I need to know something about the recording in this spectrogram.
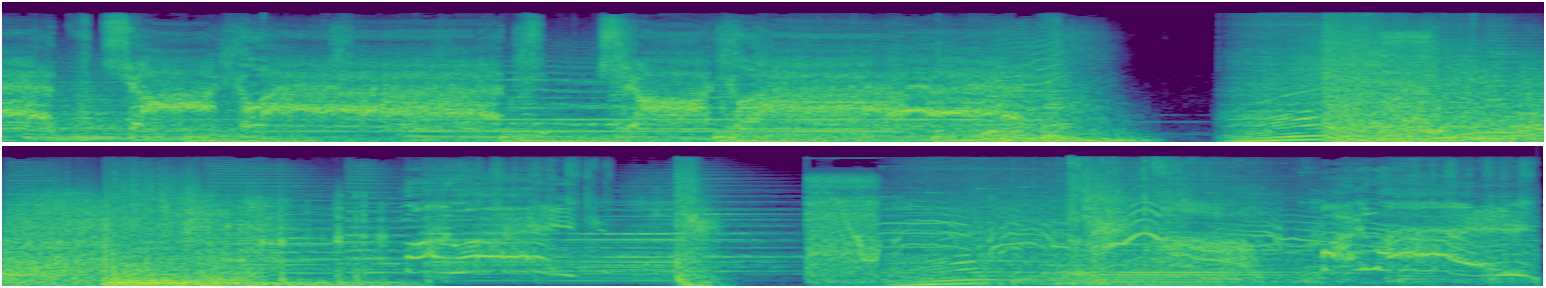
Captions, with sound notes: Chocolate?!! Chocolate?!! [thudding] My leg! AH! My leg!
